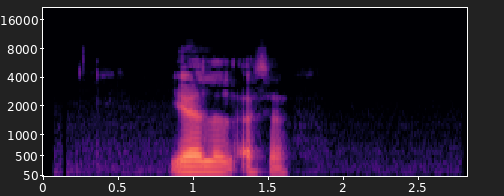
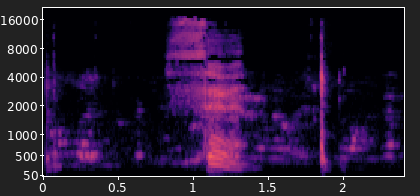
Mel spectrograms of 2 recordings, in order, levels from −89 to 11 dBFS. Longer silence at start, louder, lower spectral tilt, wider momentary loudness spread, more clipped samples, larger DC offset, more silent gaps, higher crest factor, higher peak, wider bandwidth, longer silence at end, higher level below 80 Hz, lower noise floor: first, 0.85 s vs 0.05 s; first, -20 LUFS vs -29 LUFS; first, -7 dB/octave vs 0.5 dB/octave; second, 18 LU vs 25 LU; neither; neither; neither; second, 22 dB vs 28 dB; first, -2 dBFS vs -6 dBFS; second, 8 kHz vs 16.5 kHz; first, 1.2 s vs 0.05 s; first, -68 dBFS vs under -90 dBFS; first, -67 dBFS vs -56 dBFS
